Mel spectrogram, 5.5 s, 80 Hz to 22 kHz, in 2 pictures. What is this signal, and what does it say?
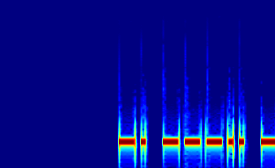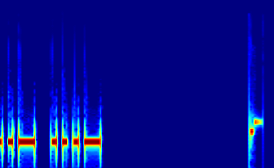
Morse code, heard as a keyed tone, about 22 wpm, 700 Hz. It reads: N8KV
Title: USA Call Signs - 4 Characters - 2x Character Spacing - 22wpm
